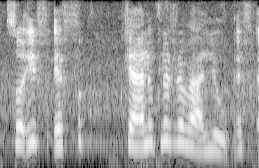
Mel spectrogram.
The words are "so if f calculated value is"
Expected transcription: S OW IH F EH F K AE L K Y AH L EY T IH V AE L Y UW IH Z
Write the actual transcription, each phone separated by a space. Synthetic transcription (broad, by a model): S OW IH F EH F K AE L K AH L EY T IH V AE L Y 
